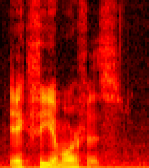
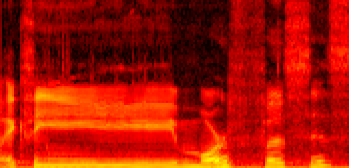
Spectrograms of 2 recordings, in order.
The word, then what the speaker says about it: Ichthyomorphosis: The first part's great. Ichthyo is great. It's not metamorphosis. Like, if I go through a change, I'm not going through a metamorphosis. You keep removing syllables. What am I don't understand what I'm saying wrong, to be honest with you. You said morphous, right? Yeah. Not morphosis. It's metamorphosis, not metamorphosis. So ichthyomorphosis?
